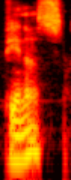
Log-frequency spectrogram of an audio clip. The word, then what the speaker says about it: Pines: The best English translation that I'm aware of is by Pinhas. That's spelled P-I-N-E-S, but it's pronounced Pinhas, since we're on that anyway.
